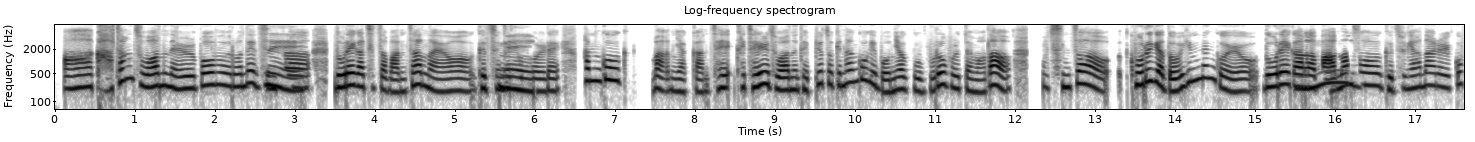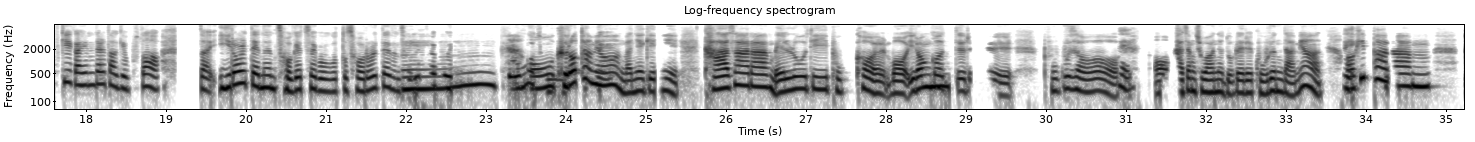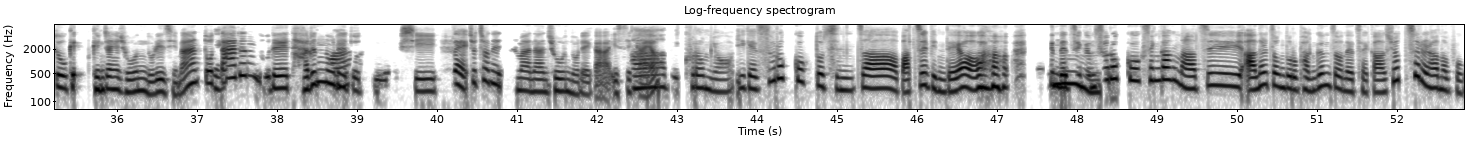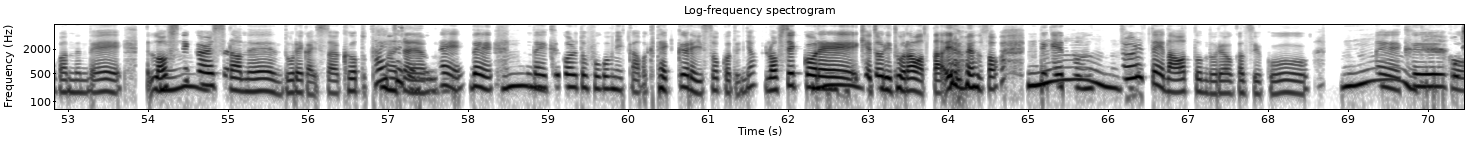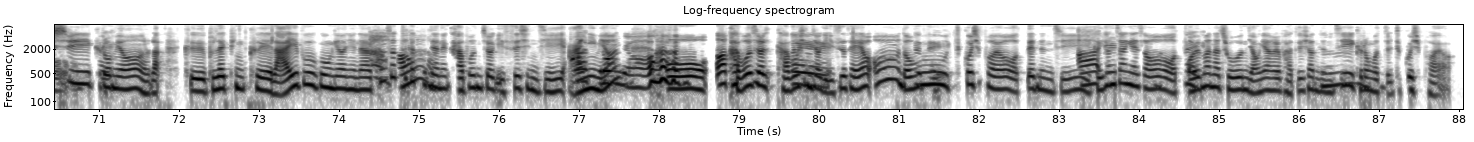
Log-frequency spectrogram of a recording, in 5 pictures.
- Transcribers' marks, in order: tapping; other background noise; laugh; put-on voice: "Lovesick Girls"; put-on voice: "Lovesick Girls의"; laughing while speaking: "이러면서"; background speech; gasp; laugh; unintelligible speech
- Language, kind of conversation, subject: Korean, podcast, 좋아하는 가수나 밴드에 대해 이야기해 주실 수 있나요?
- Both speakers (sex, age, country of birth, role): female, 25-29, South Korea, guest; female, 45-49, South Korea, host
